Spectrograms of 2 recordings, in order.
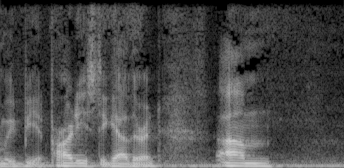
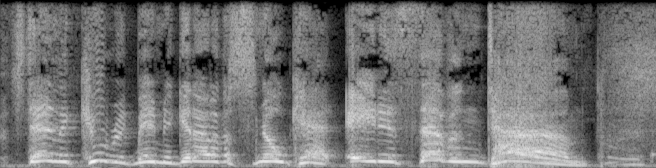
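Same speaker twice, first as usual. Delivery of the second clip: much higher, loud exasperated shout; 14 semitones higher, 5 dB louder, slower than usual. Retold or imitated. [name] complaining to [name] in a high, loud shout. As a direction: shout it high like an outraged guest. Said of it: "my impression of [name]'s impression of [name]".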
